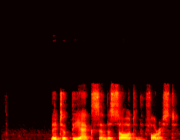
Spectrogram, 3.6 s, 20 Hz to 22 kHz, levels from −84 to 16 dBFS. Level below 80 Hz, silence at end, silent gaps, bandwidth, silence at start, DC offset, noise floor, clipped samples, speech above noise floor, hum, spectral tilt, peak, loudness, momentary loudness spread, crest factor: -64 dBFS; 0.1 s; none; 9.2 kHz; 1.05 s; under 0.1%; -67 dBFS; under 0.1%; 50 dB; none; -4 dB/octave; 0 dBFS; -17 LUFS; 8 LU; 18 dB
